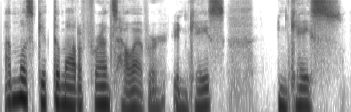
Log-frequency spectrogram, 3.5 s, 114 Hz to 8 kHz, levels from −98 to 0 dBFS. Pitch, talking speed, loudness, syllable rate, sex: 145 Hz, 190 wpm, -22 LUFS, 5.4 syllables/s, female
